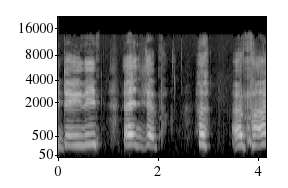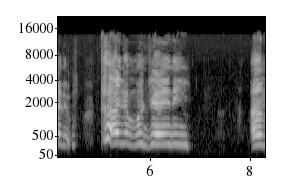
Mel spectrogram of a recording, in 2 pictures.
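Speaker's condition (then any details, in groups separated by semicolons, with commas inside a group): Cerebral palsy; needs support workers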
